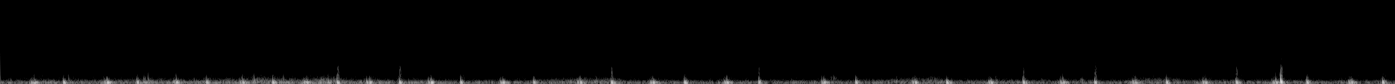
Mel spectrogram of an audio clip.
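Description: Low, dull heartbeats with uneven spacing between beats throughout, an irregular heart rhythm.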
